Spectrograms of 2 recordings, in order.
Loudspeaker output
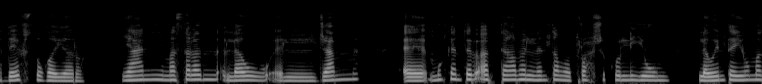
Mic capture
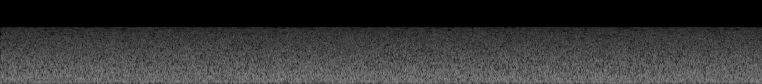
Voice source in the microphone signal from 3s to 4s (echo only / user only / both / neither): neither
